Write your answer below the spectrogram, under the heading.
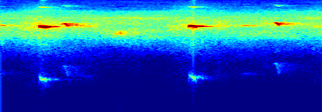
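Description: A Daurian redstart gives three brief, thin, high notes, roughly one every second or so, over a steady high hiss like insects.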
